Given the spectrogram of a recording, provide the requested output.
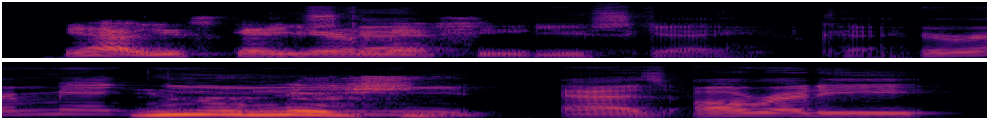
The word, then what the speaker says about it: Yusuke Urameshi: Basically open up with your pronounce his name for me, because I'm gonna who? Yusuke Urameshi? Yeah, Yusuke Urameshi.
